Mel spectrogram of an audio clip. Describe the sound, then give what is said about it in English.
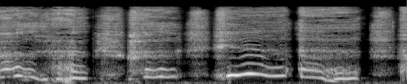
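A voice imitates an R&B/soul singer breathing heavily into a microphone: a series of breathy, gasping moans with wavering, sliding pitch, separated by short pauses. “what is that? Why are you breathing in my face?”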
